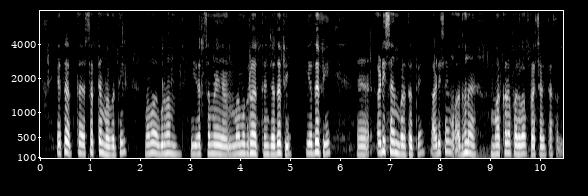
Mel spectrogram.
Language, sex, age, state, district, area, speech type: Sanskrit, male, 18-30, Odisha, Mayurbhanj, rural, spontaneous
